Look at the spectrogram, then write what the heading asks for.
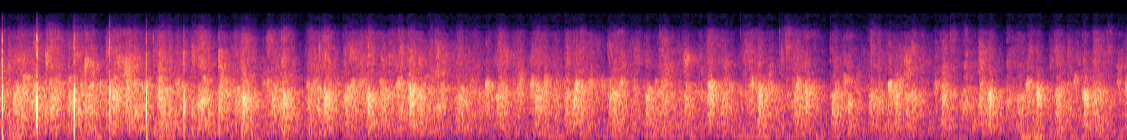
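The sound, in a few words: audience applause for Jared Kwan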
